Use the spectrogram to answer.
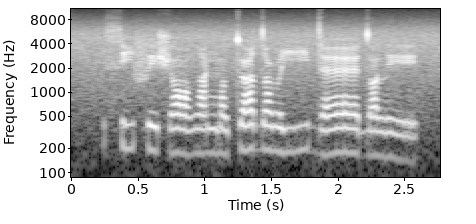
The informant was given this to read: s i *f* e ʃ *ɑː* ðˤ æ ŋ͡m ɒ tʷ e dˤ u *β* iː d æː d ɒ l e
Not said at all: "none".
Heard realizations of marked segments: f, ɒː, β

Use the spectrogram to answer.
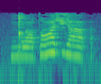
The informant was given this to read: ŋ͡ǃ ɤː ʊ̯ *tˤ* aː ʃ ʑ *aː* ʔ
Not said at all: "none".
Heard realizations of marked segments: tˤ, aː

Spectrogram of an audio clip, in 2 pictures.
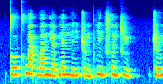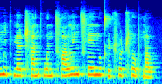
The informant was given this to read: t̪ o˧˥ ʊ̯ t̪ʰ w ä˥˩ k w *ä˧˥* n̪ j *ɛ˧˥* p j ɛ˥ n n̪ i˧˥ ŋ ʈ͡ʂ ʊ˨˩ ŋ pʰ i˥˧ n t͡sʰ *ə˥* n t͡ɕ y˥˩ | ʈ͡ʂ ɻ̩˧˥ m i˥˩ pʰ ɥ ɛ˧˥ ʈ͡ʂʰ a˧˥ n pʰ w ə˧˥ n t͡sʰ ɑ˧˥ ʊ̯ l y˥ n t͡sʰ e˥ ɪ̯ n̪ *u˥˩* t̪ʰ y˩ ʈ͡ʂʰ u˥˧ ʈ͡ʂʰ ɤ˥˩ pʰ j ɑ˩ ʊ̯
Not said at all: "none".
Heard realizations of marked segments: ä˧˥, ɛ˨˩, ə˥˧, u˥˩

